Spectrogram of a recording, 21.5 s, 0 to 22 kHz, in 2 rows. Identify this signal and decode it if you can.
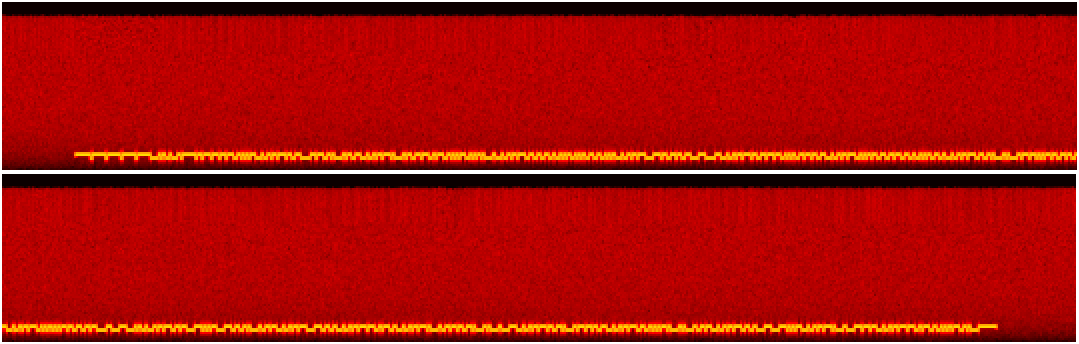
RTTY (50 baud, 450 Hz shift), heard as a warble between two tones, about 1900 Hz centre. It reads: 176 25732 3277643 884484 92295 21402 420848 8331622 462059 0969830 98 77 302339 2312 86330 8996 391 77473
